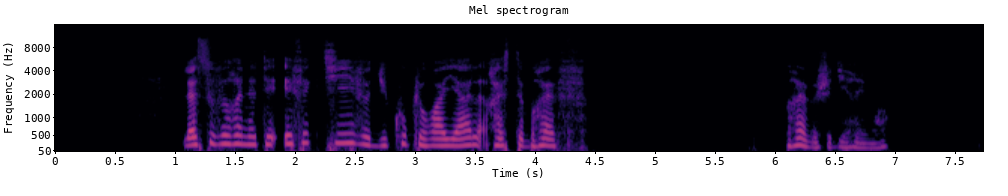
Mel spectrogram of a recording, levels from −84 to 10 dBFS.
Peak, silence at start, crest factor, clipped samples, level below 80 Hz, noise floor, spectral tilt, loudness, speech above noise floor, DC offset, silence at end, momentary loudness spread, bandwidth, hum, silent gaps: -20 dBFS; 1.05 s; 22 dB; under 0.1%; -68 dBFS; under -90 dBFS; -6 dB/octave; -41 LUFS; over 49 dB; under 0.1%; 0.8 s; 15 LU; 11 kHz; none; none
